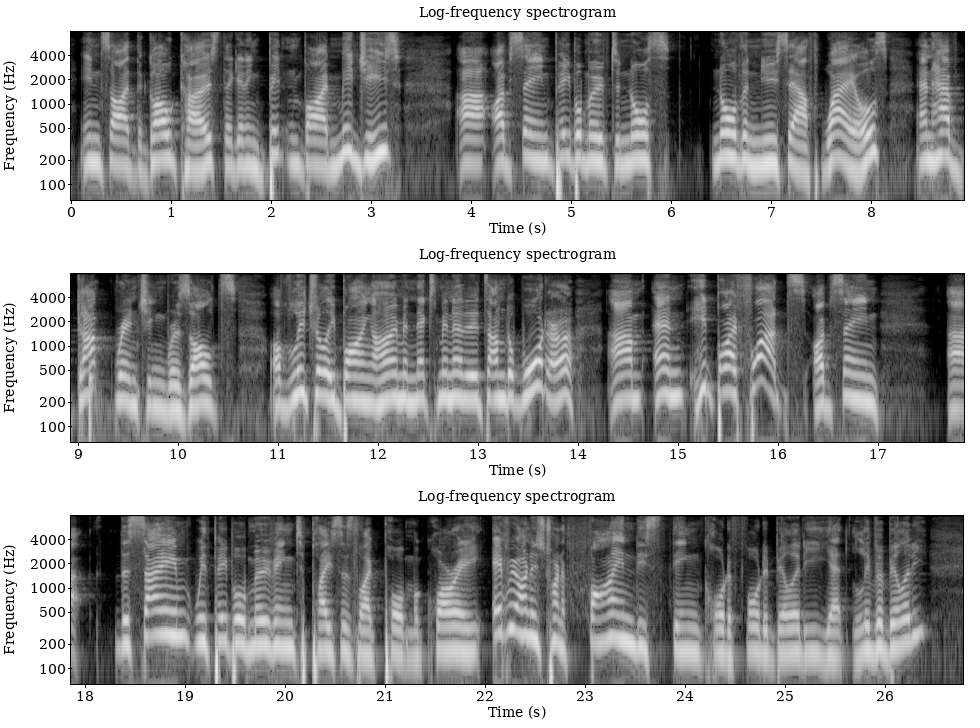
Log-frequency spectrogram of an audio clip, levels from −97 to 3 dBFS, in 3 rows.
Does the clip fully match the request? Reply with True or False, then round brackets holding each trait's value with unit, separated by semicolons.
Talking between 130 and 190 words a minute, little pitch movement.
False (145 wpm; 4.9 semitones)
